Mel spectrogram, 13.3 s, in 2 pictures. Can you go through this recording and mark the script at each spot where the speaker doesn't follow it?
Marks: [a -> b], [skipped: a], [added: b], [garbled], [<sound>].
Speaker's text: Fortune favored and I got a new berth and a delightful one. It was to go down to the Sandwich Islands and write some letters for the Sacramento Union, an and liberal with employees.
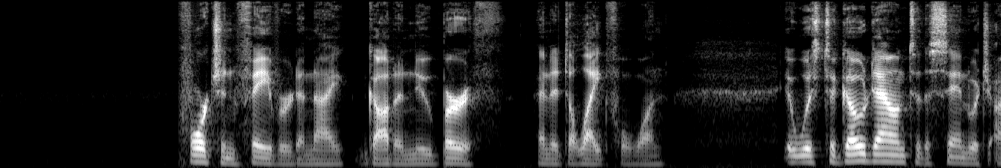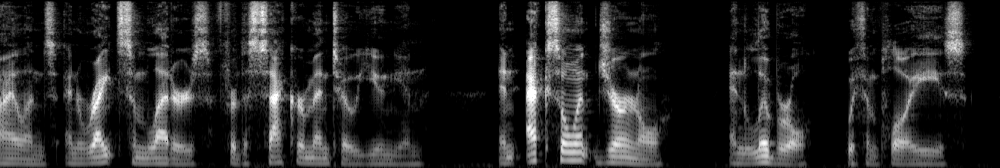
Fortune favored and I got a new berth and a delightful one. It was to go down to the Sandwich Islands and write some letters for the Sacramento Union, an [added: excellent journal] and liberal with employees.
